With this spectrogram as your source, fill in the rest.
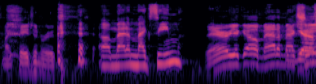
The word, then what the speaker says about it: Madame Maxime: pronouncing that well. It's my Cajun roots. Madame Maxime.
